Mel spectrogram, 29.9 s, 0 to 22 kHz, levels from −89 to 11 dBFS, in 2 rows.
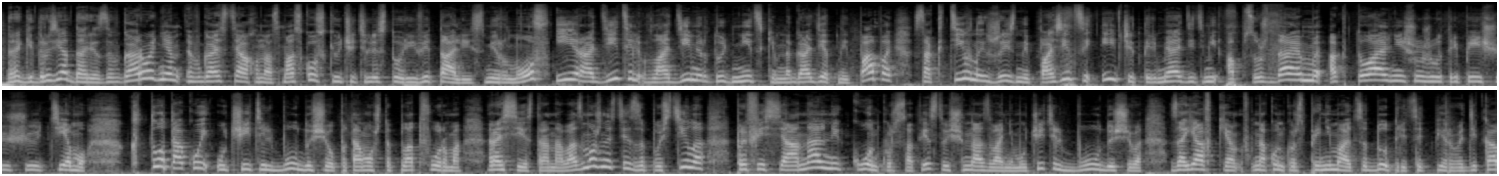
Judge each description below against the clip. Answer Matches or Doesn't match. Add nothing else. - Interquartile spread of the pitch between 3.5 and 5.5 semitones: Matches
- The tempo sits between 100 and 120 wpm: Matches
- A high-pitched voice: Matches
